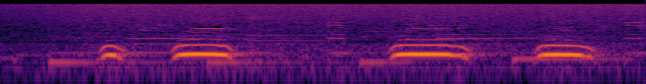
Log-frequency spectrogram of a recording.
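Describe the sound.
Deep, soft hooting of a great horned owl in late-winter nesting season: a rhythmic series of low, resonant hoots, with three loud, drawn-out notes and quieter shorter ones between them.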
